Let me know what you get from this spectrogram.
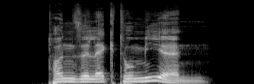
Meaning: plural of Tonsillektomie
- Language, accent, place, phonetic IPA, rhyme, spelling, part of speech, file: German, Germany, Berlin, [ˌtɔnzɪlɛktoˈmiːən], -iːən, Tonsillektomien, noun, De-Tonsillektomien.ogg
